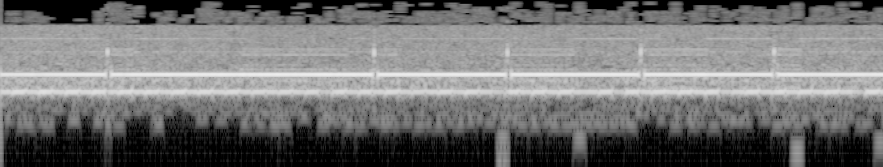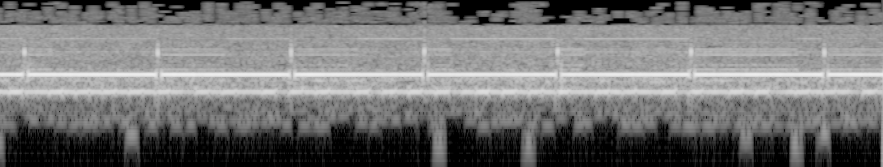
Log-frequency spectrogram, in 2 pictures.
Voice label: WWVH, 10 MHz

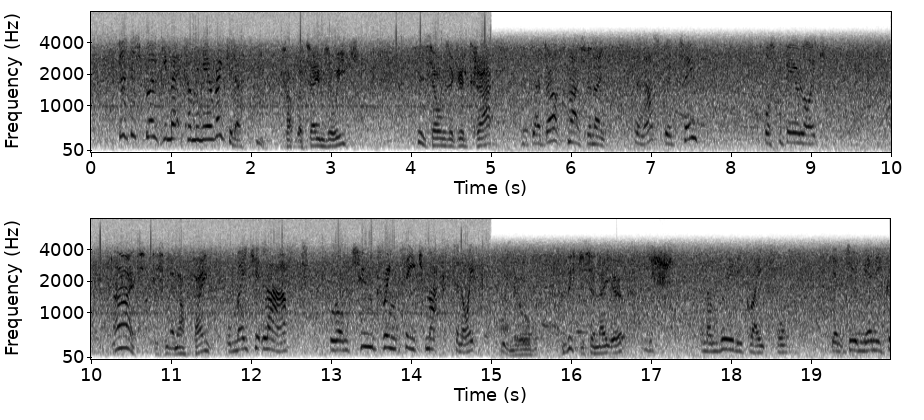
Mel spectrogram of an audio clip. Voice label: 1449 Scotland

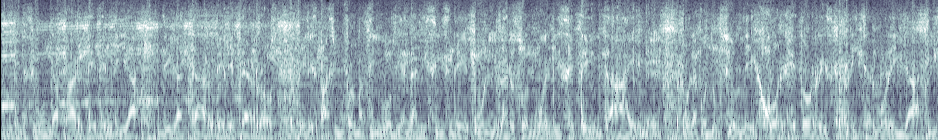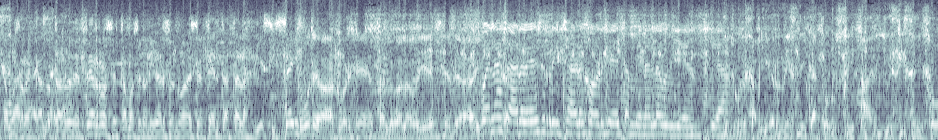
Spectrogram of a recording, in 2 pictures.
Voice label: AM 970 kHz Paraguay; Universo; Sony SRF-S84 AM FM portable radio

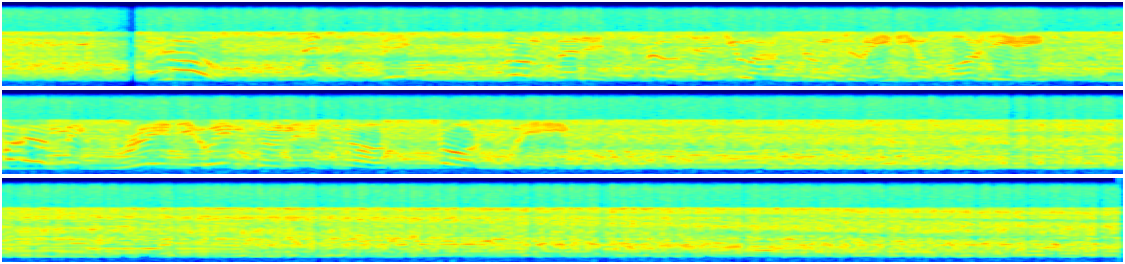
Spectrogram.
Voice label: Radio 6935.00 usb; Radio 48 via Mix Radio International; pirate radio

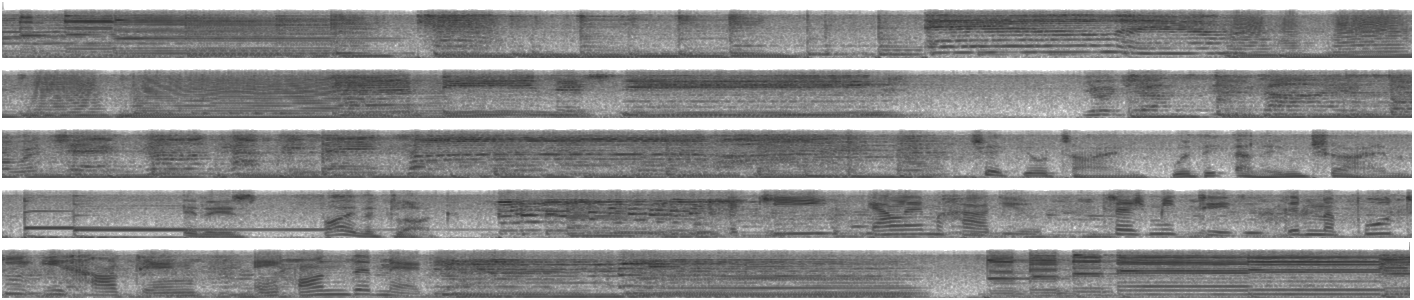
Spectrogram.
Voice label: LM Radio jingles breakfast show, 702.00 am; kiwisdr

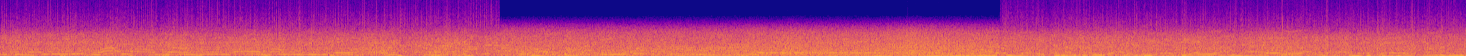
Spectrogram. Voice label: 558, Panjab; Tele Panjab

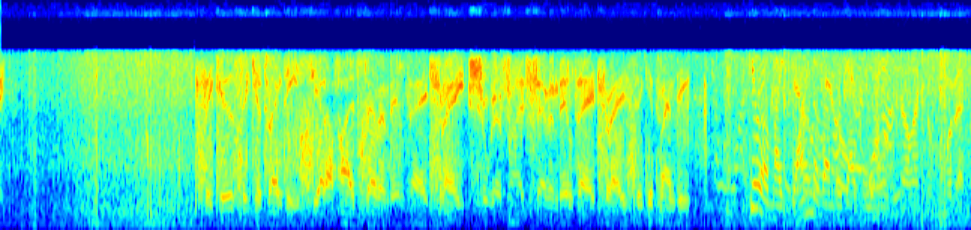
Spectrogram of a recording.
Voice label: 14.238 MHz

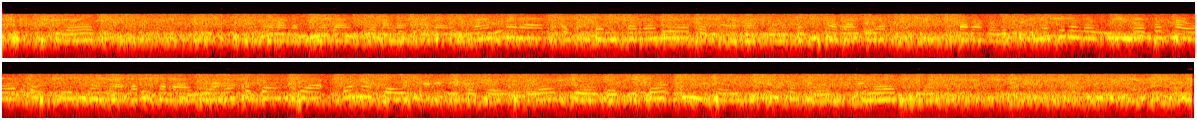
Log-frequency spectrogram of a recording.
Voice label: Spain 2182 Tarifa Radio

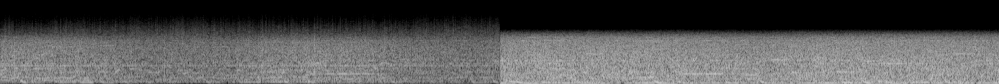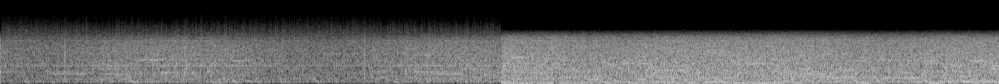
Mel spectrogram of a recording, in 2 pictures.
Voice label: 837, Asian, NW

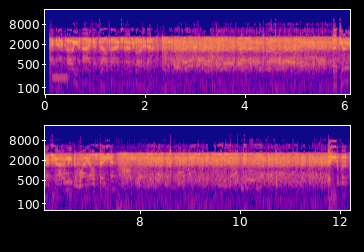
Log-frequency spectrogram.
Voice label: HAM 7169kHz LSB RT-880G

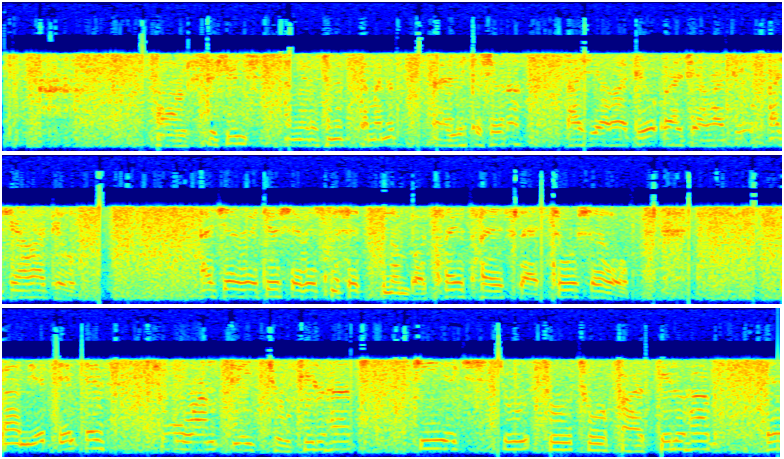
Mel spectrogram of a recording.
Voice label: Greenland 2129 Aasiaat Radio

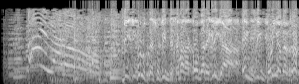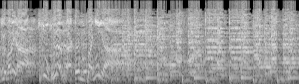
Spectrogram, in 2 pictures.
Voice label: Radio Valera Local Recording

